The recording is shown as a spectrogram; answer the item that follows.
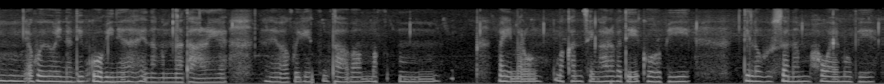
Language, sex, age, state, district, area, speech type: Manipuri, female, 18-30, Manipur, Thoubal, rural, spontaneous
